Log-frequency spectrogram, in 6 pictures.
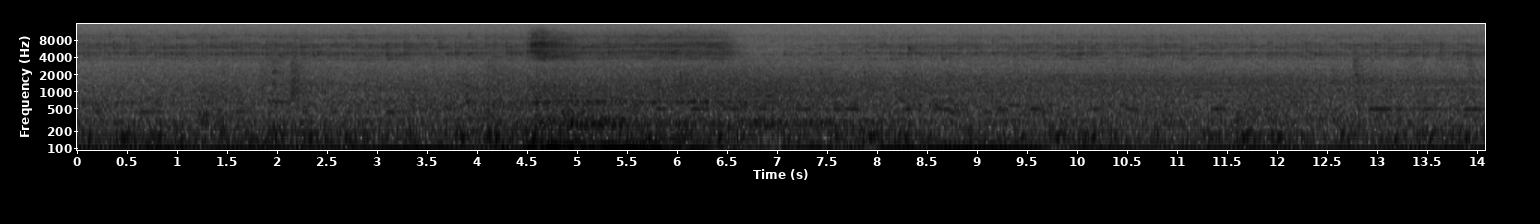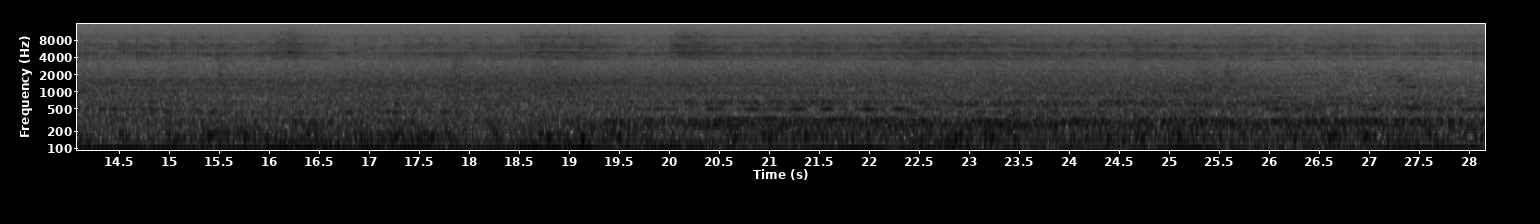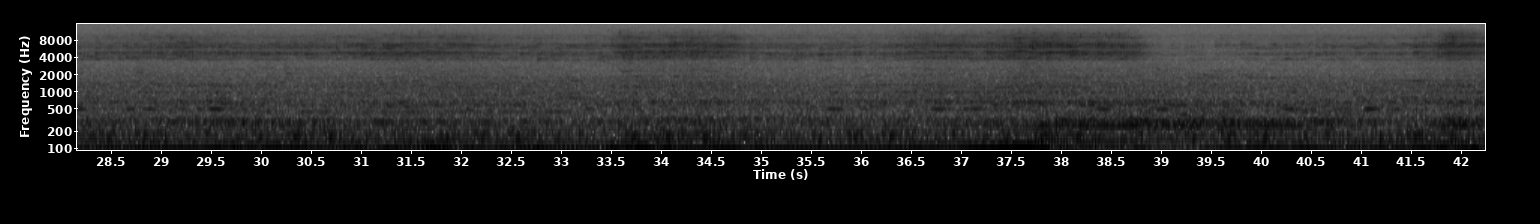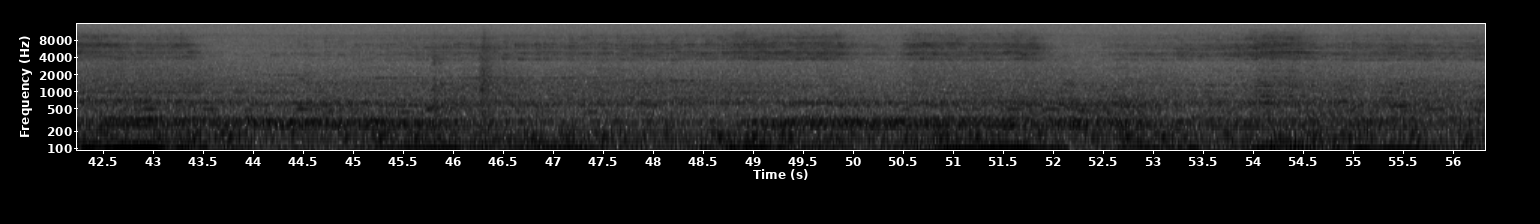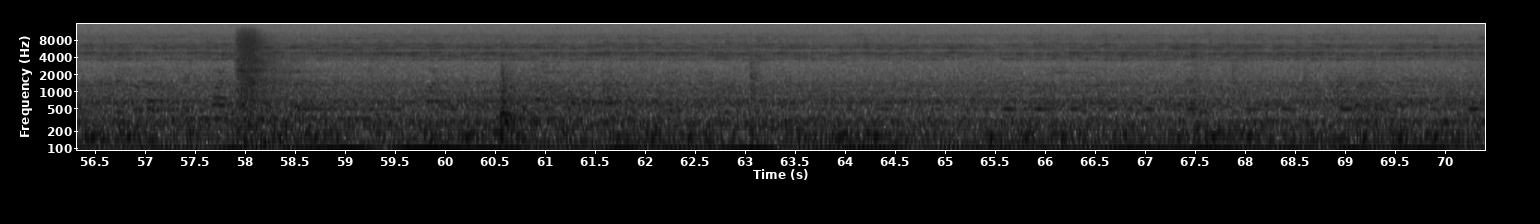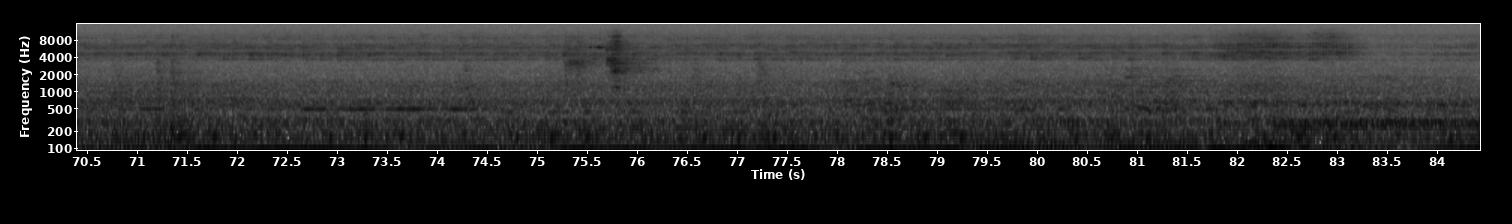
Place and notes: nervous driver (not able to shut down the motor)
the city, the country & me: april 19, 2011
Berlin, Germany, April 2011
